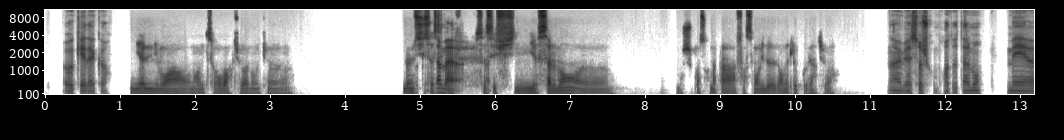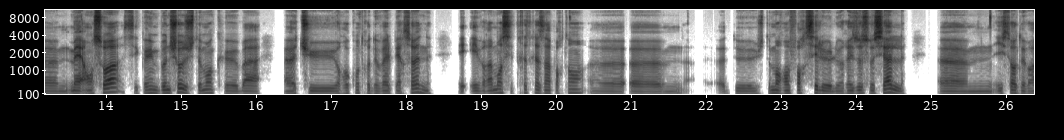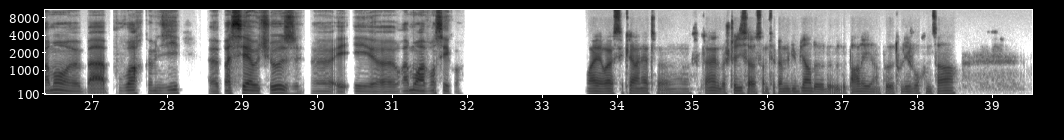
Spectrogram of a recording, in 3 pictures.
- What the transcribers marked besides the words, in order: tapping
- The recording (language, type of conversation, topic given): French, advice, Comment décrirais-tu ta rupture récente et pourquoi as-tu du mal à aller de l’avant ?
